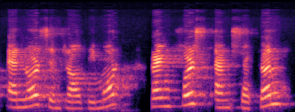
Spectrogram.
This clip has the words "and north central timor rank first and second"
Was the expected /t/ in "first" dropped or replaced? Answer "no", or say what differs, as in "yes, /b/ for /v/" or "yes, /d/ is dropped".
no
